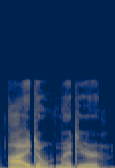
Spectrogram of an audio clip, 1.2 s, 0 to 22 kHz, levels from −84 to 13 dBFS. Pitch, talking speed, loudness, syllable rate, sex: 180 Hz, 210 wpm, -17 LUFS, 4.4 syllables/s, female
